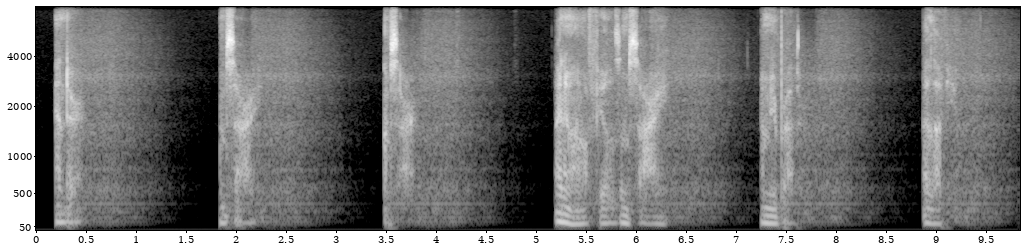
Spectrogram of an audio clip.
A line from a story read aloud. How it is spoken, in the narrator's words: He whispered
